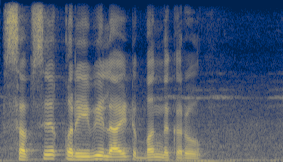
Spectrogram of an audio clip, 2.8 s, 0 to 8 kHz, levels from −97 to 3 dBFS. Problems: constant background noise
